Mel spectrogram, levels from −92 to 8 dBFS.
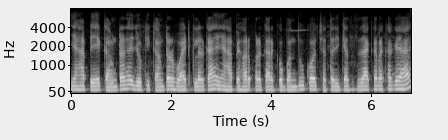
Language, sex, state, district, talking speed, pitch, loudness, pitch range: Hindi, male, Maharashtra, Washim, 230 wpm, 125 Hz, -15 LUFS, 120-135 Hz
